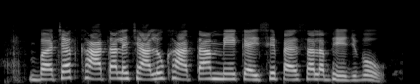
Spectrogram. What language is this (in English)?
Chhattisgarhi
